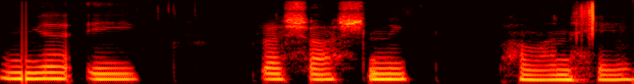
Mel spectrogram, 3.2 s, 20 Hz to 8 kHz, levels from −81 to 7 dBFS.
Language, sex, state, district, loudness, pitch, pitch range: Hindi, female, Bihar, Supaul, -25 LUFS, 195 Hz, 175-205 Hz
